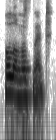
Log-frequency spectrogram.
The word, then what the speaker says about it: Holomovement: I want everybody to remember it that way pronounce it correctly and you say whole Hol movement H movement as in whole and indeed you're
